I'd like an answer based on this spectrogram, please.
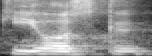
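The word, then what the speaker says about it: quiosque: की से शब्द बना कीवी, किएतु, और क से शब्द बना कियोस्क।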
